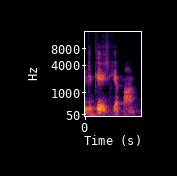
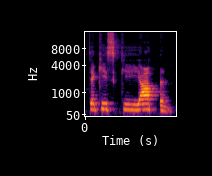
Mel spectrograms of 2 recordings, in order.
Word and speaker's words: Tequisquiapan: This city is probably, Ajijic is probably similar in size to Tequisquiapan. We're not saying it right. Whatever. We just learned that it's Tequisquiapan.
